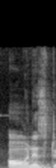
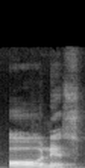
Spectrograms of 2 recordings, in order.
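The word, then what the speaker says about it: honest: দুই নম্বর দেখোশি ইজ অনেস্ট girl অনেস্ট এইযে অনেস্ট কথাটা তাইতো অনেস্ট অনেস্টের আগে কি হবে অনেস্ট গল অনেস্ট অ বলছি আমরা তাইতো তাহলে অ বলছি সাউন্ডটা হচ্ছে মানে এইচ এর উচ্চারণটা সাইলেন্ট তাহলে এখানে আমাদের কি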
